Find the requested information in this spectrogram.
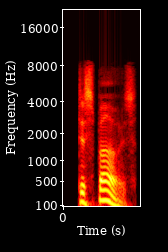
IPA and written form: dɪspˈoʊz (dispose)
